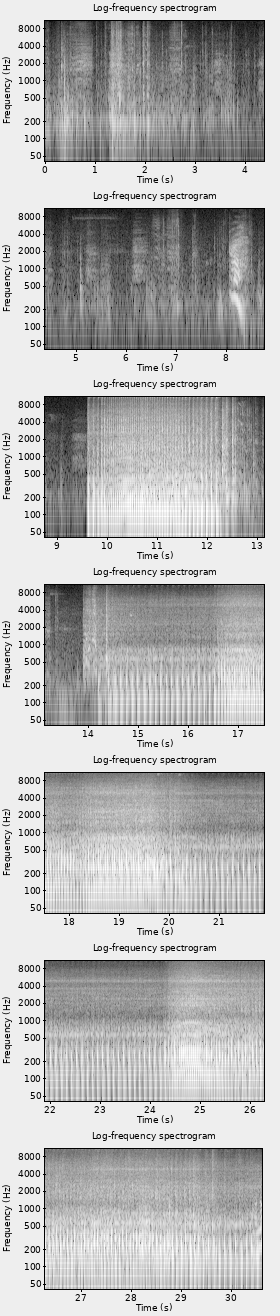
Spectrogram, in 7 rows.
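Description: Kawasaki KLR650's single-cylinder engine coming in abruptly about ten seconds in, dropping out briefly, then running hard with two long swells of revving as the bike is worked up a steep, rocky slope. Before it, scattered scuffs and knocks as the fallen bike is handled.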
